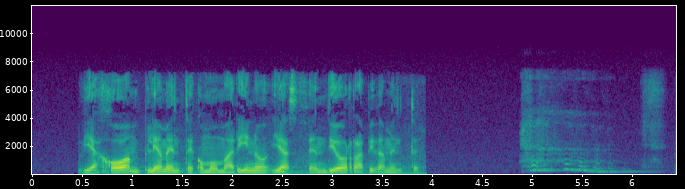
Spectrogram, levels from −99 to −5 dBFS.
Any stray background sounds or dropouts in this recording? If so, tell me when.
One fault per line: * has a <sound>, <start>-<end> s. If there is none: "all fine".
* has a laugh, 4.9-6.4 s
